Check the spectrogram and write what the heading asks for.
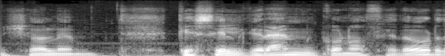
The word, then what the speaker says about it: Scholem: donde estaba Gersom Scholem, que creo que se pronuncia Solem, pero yo siempre he dicho Gersom Scholem, que es el gran conocedor de la historia de la cábala.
